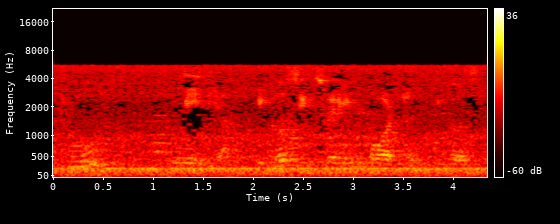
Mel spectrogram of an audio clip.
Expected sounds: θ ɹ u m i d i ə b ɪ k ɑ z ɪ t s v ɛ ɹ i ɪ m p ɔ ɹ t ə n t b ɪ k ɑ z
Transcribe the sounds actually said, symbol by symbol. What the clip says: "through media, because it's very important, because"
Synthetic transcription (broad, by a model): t ɹ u m i d i ə b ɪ k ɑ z ɪ t s v ɛ ɹ i ɪ m p ɔ ɹ t ə n t b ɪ k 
